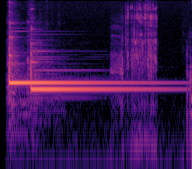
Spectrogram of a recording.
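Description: Two-note ding-dong chime: a higher note, then a lower one a quarter of a second later, both ringing on and slowly fading.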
